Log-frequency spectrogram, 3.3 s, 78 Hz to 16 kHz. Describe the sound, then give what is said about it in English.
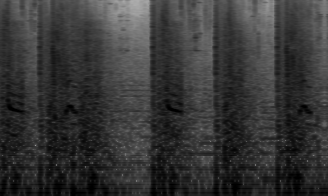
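Pistol shots are fired at a large old tree stump, five sharp, loud cracks with irregular gaps between them, each cut off quickly and leaving a brief rumbling tail. “He backed off about 10 paces from a huge old stump, carefully handing Jeff the pistol. Hit it.”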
